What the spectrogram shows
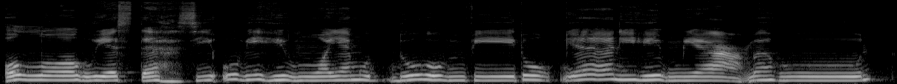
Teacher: اللہ موٹا، ٹھیک ہے، لفظ اللہ سے پہلے زبر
